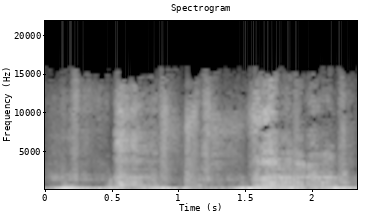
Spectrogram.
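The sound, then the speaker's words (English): Heavy breathing close to a microphone, loud rhythmic rushes of air in and out in quick succession, with nothing else heard. “Don't breathe heavily at people without warning them.”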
